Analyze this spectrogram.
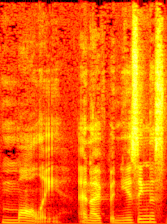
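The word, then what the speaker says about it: Mhaili: say it out loud it is pronounced like Molly and I've been using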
